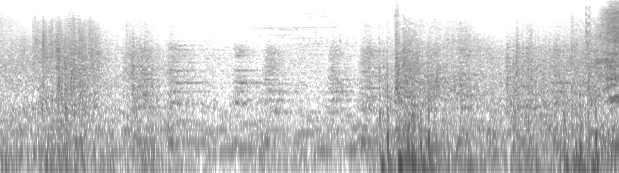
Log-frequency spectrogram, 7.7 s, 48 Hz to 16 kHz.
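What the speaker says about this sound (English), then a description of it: "Damn, those organ guns. They are hurting." Organ guns fire in the video game Total War: Warhammer 2, a dense barrage of booming artillery blasts and rumbling explosions that rolls on without pause, growing heavier near the end, with no talking.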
